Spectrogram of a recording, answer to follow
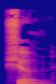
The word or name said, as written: shoon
